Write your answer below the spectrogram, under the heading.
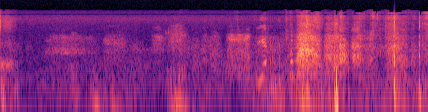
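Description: A dog pushing through deep snow: breathy snuffling and panting, then from about three seconds in louder crunching of snow with a sharp thump.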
